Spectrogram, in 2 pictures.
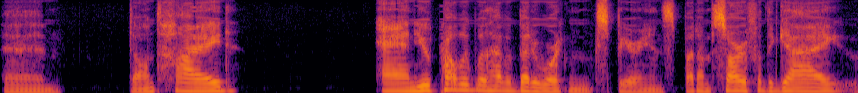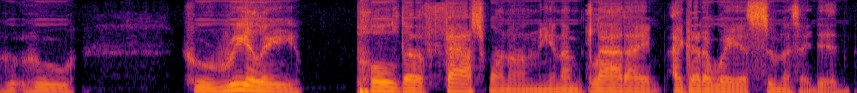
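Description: A man from Sweden with a Swedish accent, chatting casually as an interview guest, relaxed, with many fillers and chuckles. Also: mid-range voice, normal speed, dry recording. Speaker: video game composer, guest.

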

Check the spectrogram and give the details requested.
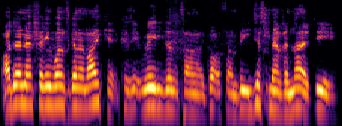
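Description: A man's voice: fairly high pitch, fairly even intonation, quick pace, dry recording, muffled recording. A British man, a DJ and producer, chatting informally and anecdotally as an interview guest. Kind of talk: casual interview chat.

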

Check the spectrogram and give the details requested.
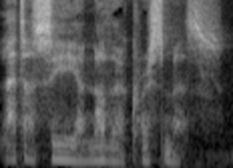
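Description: Man voicing a hushed ghostly spirit guide. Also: deep voice, fairly even intonation, a little slow, husky, pitched below the performer's own voice, heavily acted. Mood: hushed, calm. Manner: soft, hushed, gentle.

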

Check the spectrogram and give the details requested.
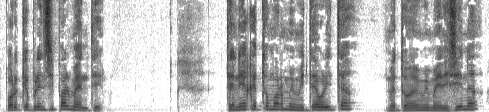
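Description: Hoarse Mexican man, sick throat, cursing. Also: high voice, normal speed, a little mellow, dry recording, clean studio sound. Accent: Mexican Spanish. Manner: rambling and profane, clears his throat often. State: sore, hoarse throat from illness. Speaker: podcast host. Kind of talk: casual solo podcast monologue.

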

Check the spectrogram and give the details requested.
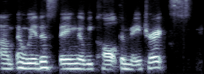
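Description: A woman's voice: low voice, fairly even intonation, racing, no echo, clean studio sound. A woman in her thirties from Singapore, with an accent shifting between Singaporean and American English, chatting casually as an interview guest with lots of ums and likes. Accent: mix of Singaporean and American English. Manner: chatty, many fillers like um and like. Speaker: venture capital partner, guest.

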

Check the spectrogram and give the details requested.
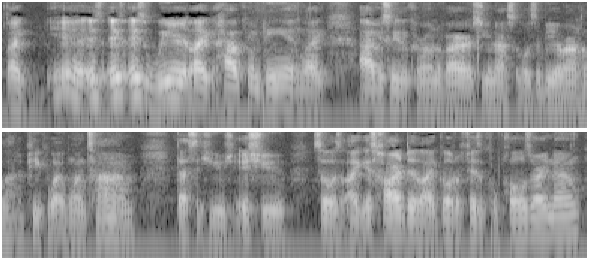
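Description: Hoarse, gravelly young man podcasting. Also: medium pitch, fairly quick. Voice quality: raspy. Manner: relaxed, slangy, thinks aloud with fillers. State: hoarse, losing his voice. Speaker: podcast co-host. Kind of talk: casual chat.

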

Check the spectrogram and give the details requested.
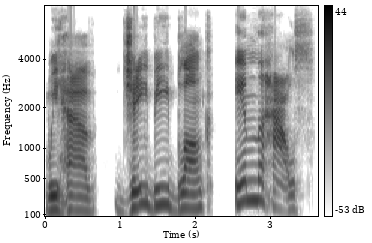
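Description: A slightly dull, lo-fi recording of a man introducing his podcast. His voice is bright and forceful, on the higher side, and his delivery is casual. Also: animated, very slow. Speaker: podcast host introducing an episode.

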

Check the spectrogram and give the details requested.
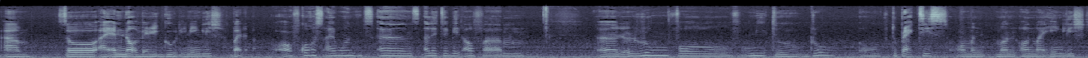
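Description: A young Malaysian man, a native Malay speaker, talks casually in English on his own podcast. He speaks unhurriedly with a slightly raised pitch, stumbling through fillers and restarts. A faint hiss runs behind his voice. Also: steady tone. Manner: halting, many fillers and restarts, chuckles. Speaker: podcast host. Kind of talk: casual solo podcast intro.

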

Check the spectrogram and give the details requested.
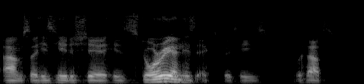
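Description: Earnest low-voiced male podcast host. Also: fairly even intonation, darkish tone. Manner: earnest, measured and welcoming, with fillers. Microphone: studio microphone.

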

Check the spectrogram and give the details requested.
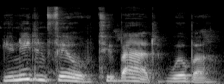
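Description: A man voicing a gentle, patient, clever female spider who teaches calmly in a children's storybook. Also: on the high side, slow pace, creaky, voice pushed up, exaggerated voice. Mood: reassuring, wry. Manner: calm, instructive, reassuring.

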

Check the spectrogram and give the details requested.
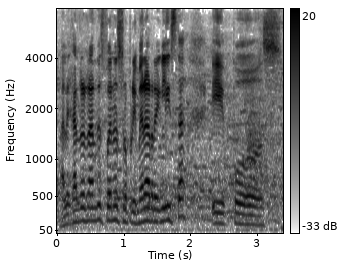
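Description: A man's voice: fairly high pitch, normal speed, music in the background. A middle-aged man, a singer-songwriter being interviewed, telling stories casually with slang and frequent laughter. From Mexico.

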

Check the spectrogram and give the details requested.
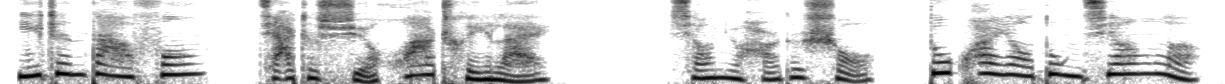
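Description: A woman with a fairly high voice narrates a fairy tale for young children. Her storytelling is expressive and scripted, and the recording is close and dry. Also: unhurried, no echo.

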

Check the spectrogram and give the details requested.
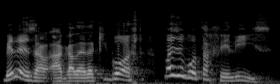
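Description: A man in his thirties, a comedian and motion designer, chatting casually in a slangy, animated way with quoted asides. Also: sits high, brisk. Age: 30s. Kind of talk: casual podcast conversation.

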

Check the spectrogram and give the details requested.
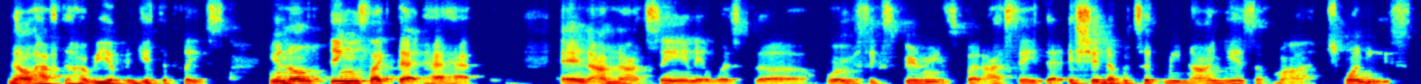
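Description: A woman's voice: deep voice, moderate pace, poor audio. A woman in her late twenties telling her own story casually and candidly, repeating phrases for emphasis. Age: 20s.

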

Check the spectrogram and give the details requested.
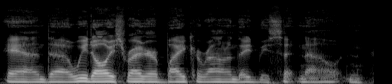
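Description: A man's voice: mid-range voice, flat delivery, normal speed, vocal fry, dry recording. A retired sheriff in his sixties from Sioux City, chatting easily about old times with lots of fillers. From Sioux City, Iowa. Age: 60s. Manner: reminiscing, easygoing, trails off with fillers. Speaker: retired county sheriff, guest. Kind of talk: casual interview chat.

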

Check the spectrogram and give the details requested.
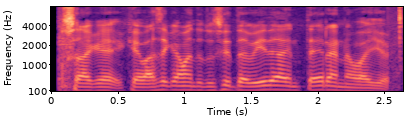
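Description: A man's voice: mid-range voice, fast talker, clean tone. Teasing man hosting a podcast. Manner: teasing, joking interviewer. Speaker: podcast host. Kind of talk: casual podcast interview.

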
